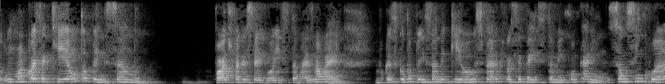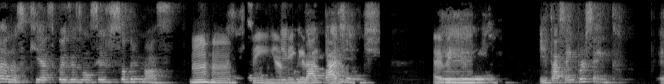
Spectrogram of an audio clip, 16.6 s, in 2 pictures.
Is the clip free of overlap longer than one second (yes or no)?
no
